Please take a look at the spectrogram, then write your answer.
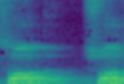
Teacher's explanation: Sad hərfini tələffüz edərkən dilin ucu aşağıdakı qabaq dişlərə dəyməklə tələffüz olunur. Məsələn, sad özü də qalın şəkildə tələffüz olunur.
